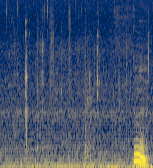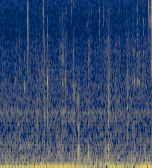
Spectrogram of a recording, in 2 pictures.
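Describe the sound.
Crunchy chewing of a Cadbury gingerbread chocolate block with small crunchy gingerbread biscuit pieces, with faint irregular crackles and snaps over a low background hiss, and a short voiced hum partway through.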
